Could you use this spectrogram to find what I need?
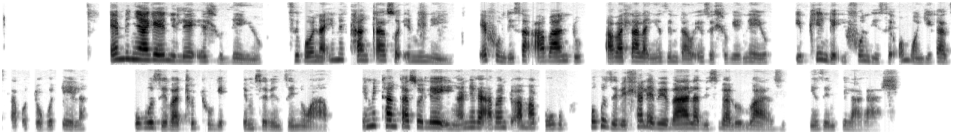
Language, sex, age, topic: North Ndebele, female, 25-35, health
